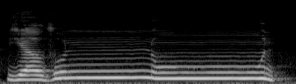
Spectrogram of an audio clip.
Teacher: ضا کو ادا کرتے ہوئے آپ کی زبان دانتوں کے درمیان میں ہوگی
